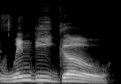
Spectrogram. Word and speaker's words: Wendigo: So it says it was pronounced by a Choctaw elder in Philadelphia, Mississippi. He said you pronounce it Wendigo.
